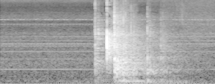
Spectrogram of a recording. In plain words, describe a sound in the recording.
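A cue strikes a pool ball with a sharp click.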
